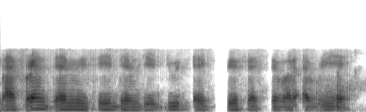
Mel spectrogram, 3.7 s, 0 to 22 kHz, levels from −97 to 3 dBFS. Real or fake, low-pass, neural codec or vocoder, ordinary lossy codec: fake; 3.6 kHz; vocoder, 22.05 kHz, 80 mel bands, WaveNeXt; none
